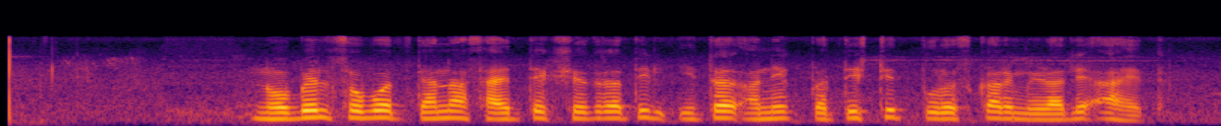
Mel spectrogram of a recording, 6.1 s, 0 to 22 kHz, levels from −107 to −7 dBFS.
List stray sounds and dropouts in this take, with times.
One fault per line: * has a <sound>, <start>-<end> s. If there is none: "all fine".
all fine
